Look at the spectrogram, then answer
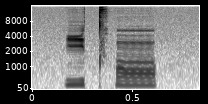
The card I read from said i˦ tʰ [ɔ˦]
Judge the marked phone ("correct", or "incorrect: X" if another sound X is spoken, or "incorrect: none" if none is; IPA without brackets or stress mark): correct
